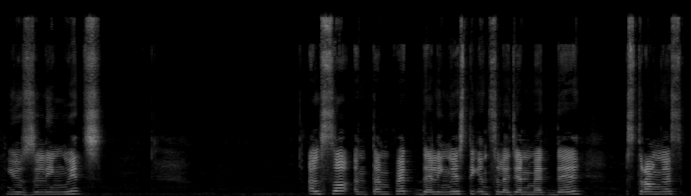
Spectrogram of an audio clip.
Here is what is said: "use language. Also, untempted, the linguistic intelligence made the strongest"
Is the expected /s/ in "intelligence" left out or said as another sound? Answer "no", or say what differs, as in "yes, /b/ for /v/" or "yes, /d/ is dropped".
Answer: yes, /s/ is dropped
